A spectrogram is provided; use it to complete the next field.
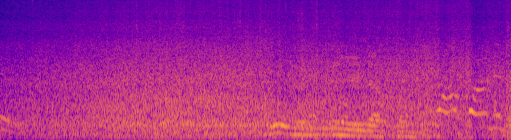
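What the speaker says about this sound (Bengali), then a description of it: "আর এই দেখো বাইরে হচ্ছে খুব জোর বৃষ্টি" Heavy rain falls outdoors in a loud, unbroken wash of noise that fills the whole stretch, with a voice faintly audible beneath it.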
